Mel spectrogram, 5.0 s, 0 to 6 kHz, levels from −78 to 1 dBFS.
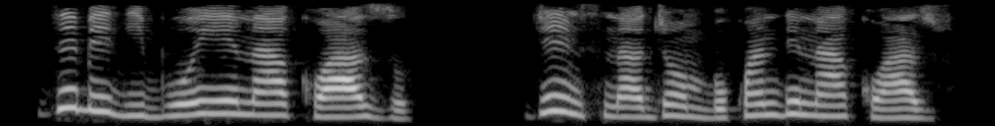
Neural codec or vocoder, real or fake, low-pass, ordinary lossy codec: none; real; 5.4 kHz; MP3, 32 kbps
